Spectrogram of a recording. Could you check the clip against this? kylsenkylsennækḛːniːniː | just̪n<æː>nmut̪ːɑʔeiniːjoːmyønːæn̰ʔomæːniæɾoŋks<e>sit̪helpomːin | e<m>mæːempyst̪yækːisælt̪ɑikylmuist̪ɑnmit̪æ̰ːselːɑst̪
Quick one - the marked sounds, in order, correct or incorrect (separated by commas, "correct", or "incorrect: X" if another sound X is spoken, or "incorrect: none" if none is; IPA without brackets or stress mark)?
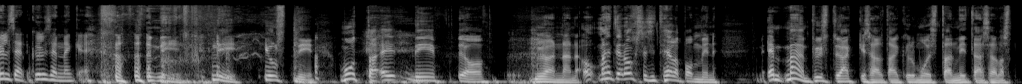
incorrect: iː, correct, correct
